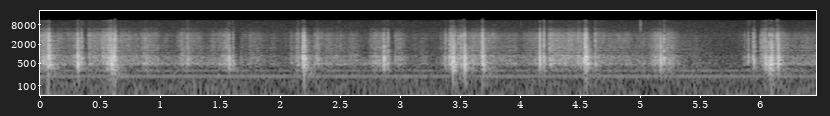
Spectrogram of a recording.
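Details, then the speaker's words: Potentiometer tested with a signal tracer and capacitor at about 5 V supply: irregular scratchy crackles and pops as the knob turns over a faint hum; probably a bad spot on the track, not confirmed. "this probably does have a bad spot on it there"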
